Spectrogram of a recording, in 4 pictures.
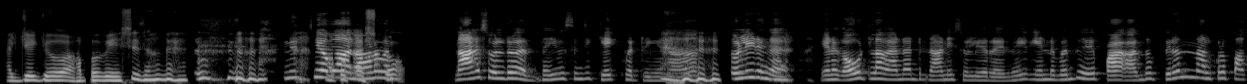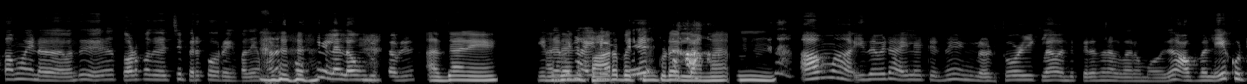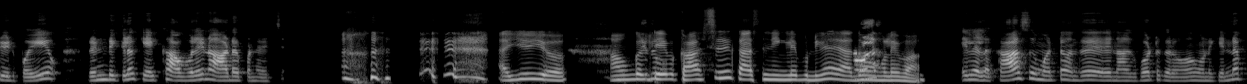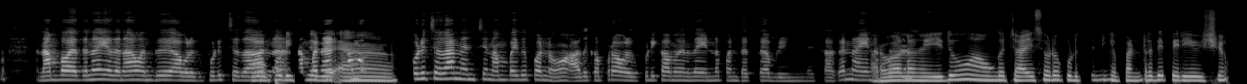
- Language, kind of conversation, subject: Tamil, podcast, பிறந்தநாள் கொண்டாட்டங்கள் உங்கள் வீட்டில் எப்படி இருக்கும்?
- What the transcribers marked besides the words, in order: laughing while speaking: "அய்யயோ! அப்ப வேஸ்ட்டு தாங்க"; laugh; inhale; laugh; unintelligible speech; laugh; in English: "ஹைலைட்டு"; laugh; in English: "ஹைலைட்டு"; inhale; laugh; other noise; inhale; unintelligible speech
